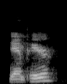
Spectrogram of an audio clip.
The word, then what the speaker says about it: Dampier: Like Devin Dampier or Damper? Dampier.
